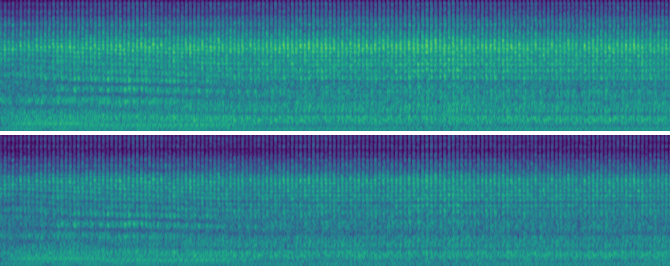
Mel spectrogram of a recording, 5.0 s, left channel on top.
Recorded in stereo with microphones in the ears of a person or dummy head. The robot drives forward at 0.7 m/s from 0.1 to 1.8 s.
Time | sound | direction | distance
0.0 | an engine running | 15° left (ahead or behind) | ?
